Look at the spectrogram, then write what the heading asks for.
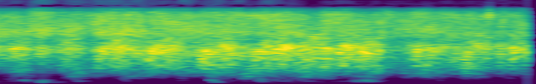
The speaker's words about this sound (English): Okay, clap it up one more time.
